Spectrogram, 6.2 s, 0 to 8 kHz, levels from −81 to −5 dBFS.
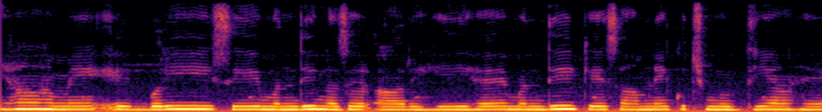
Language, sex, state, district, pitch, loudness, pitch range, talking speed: Hindi, female, Haryana, Charkhi Dadri, 215 Hz, -12 LUFS, 210-225 Hz, 155 wpm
